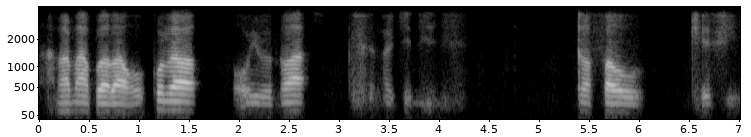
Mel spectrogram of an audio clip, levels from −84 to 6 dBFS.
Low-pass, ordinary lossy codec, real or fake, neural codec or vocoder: 3.6 kHz; Opus, 16 kbps; fake; codec, 16 kHz, 0.5 kbps, FunCodec, trained on Chinese and English, 25 frames a second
